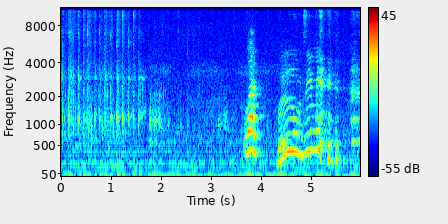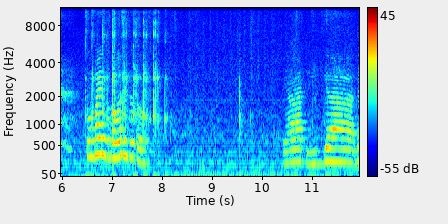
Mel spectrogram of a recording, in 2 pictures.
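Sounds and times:
dice rattling as they are shaken during a board game: 0.0 - 2.2, 6.4 - 8.3
speech: 3.7 - 4.6, 6.5 - 7.8, 10.4 - 11.9.

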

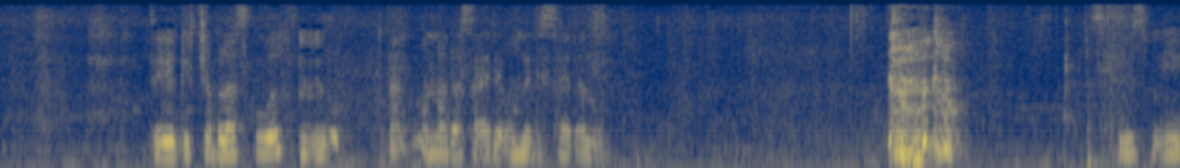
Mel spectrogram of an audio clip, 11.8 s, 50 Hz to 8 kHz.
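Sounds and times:
speech: 1.5 - 6.2, 11.2 - 11.7
person coughing: 8.8 - 9.8.

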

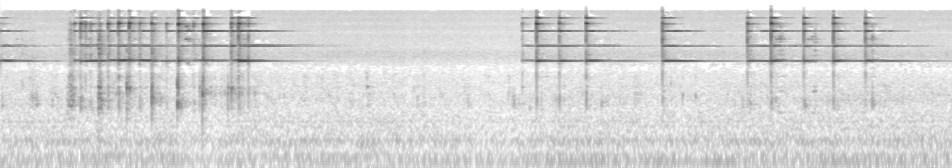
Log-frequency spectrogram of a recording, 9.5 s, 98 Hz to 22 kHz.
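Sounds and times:
small bell being shaken and rung: 0.0 - 3.2, 5.2 - 9.5.

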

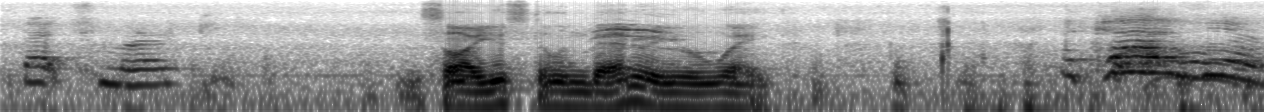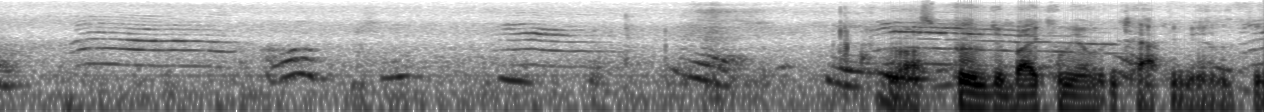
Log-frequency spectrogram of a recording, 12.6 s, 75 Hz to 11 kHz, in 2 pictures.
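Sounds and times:
quiet rustling: 0.4 - 12.6
speech: 0.5 - 1.2, 2.0 - 4.8, 10.7 - 12.6
cat meowing: 3.0 - 3.6, 6.7 - 7.6, 8.8 - 9.4, 10.5 - 12.6.

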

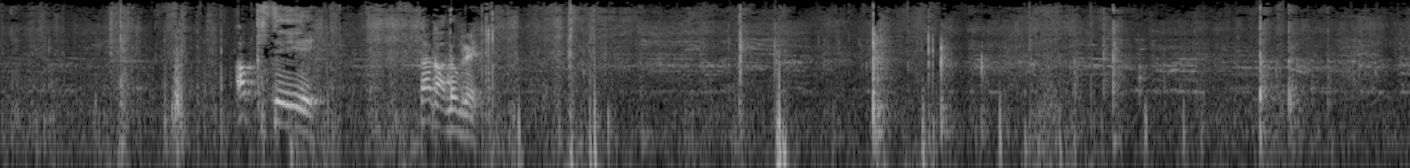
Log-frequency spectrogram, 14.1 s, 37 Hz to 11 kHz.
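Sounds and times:
quiet rustling background: 0.0 - 14.0
speech: 2.4 - 3.3, 4.2 - 5.0
ball rolling and bouncing during play: 8.6 - 11.6.

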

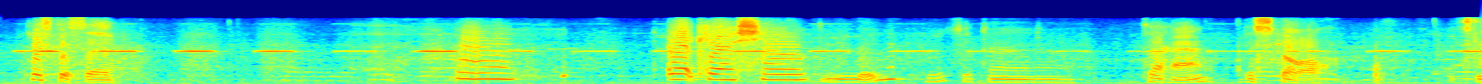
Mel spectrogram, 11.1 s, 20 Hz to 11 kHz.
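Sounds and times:
low truck engine rumble: 0.0 - 11.1
truck reversing alarm beeps: 0.1 - 11.1
speech: 0.2 - 1.0, 5.0 - 11.1.

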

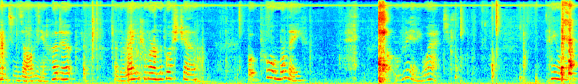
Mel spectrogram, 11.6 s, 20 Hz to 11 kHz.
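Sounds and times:
speech: 0.2 - 4.2, 5.0 - 6.2, 8.1 - 9.0, 11.0 - 11.5
young child coughing: 7.6 - 7.9, 11.2 - 11.5.

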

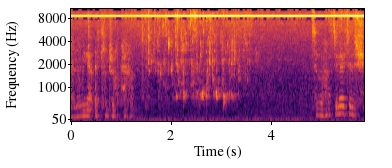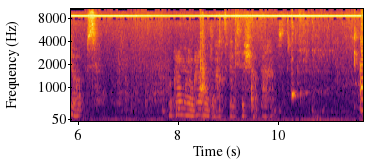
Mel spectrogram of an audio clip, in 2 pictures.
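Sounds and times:
speech: 0.2 - 1.4, 4.9 - 6.5, 7.8 - 10.3
water pouring into a bottle: 1.4 - 3.6.

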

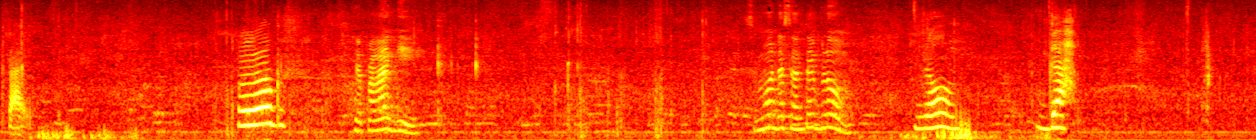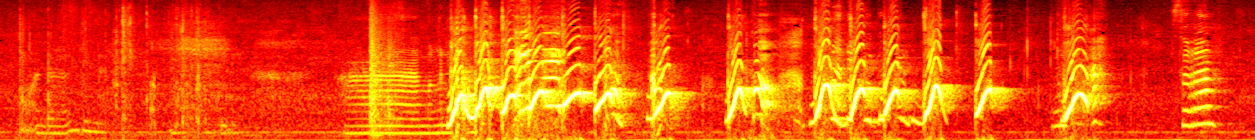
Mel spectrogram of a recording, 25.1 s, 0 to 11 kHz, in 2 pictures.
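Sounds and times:
speech: 0.1 - 0.4, 2.7 - 4.3, 7.6 - 9.7, 10.4 - 10.8
person imitating dog barking: 17.0 - 23.7.

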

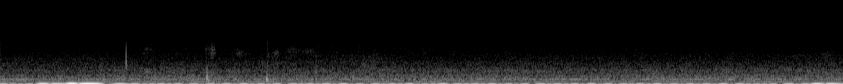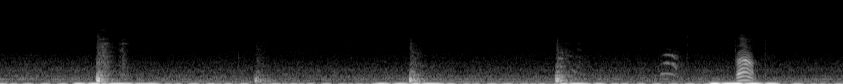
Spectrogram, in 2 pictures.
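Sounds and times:
steady low hum: 0.0 - 16.8
child's head bumping a table with a dull thud: 9.4 - 9.8, 12.5 - 12.8, 14.0 - 14.3
knocks: 9.4 - 9.8, 11.0 - 11.2, 12.5 - 12.9, 14.0 - 14.4.

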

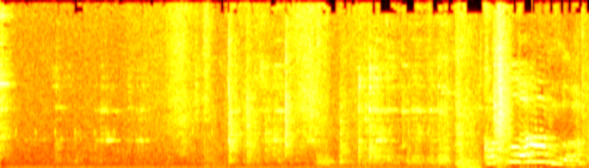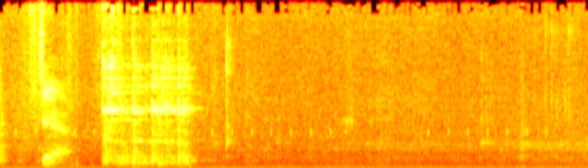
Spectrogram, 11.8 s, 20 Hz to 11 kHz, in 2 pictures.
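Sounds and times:
utensils clinking against a cooking pot: 0.0 - 5.2, 6.8 - 8.2
speech: 6.3 - 6.6.

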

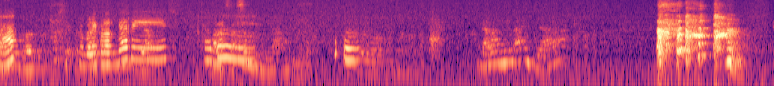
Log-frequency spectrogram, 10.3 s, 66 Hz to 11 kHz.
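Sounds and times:
low hiss: 0.0 - 10.3
speech: 1.1 - 3.6, 4.5 - 5.2
ordinary harsh cough: 8.8 - 10.0.

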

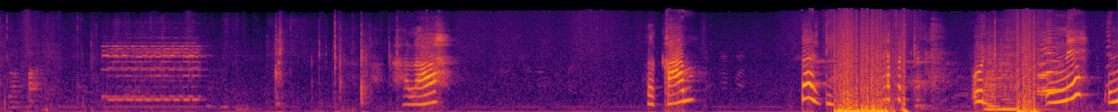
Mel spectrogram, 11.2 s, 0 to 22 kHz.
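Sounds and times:
low noise: 0.0 - 11.1
telephone ringing: 1.0 - 2.2
speech: 4.0 - 4.6, 6.5 - 7.0, 8.1 - 8.5.

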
